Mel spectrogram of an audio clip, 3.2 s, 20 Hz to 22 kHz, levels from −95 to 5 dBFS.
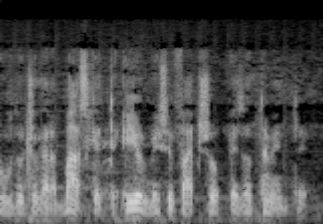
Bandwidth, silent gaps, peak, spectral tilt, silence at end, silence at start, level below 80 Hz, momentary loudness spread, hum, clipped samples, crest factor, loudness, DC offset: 15 kHz; none; -2 dBFS; -3 dB/octave; 0.2 s; 0 s; -54 dBFS; 9 LU; none; under 0.1%; 20 dB; -19 LUFS; under 0.1%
